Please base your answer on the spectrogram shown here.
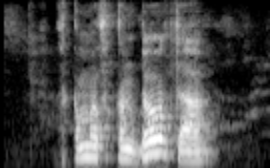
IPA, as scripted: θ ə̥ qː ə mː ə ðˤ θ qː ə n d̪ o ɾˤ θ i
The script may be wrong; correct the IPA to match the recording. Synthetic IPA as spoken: θ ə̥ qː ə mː ə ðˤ θ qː ə n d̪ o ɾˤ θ æ

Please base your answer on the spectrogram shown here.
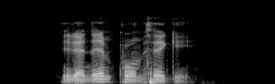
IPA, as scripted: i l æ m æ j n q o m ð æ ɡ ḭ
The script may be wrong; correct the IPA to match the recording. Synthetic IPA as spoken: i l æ n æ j m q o m θ æ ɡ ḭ

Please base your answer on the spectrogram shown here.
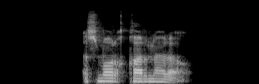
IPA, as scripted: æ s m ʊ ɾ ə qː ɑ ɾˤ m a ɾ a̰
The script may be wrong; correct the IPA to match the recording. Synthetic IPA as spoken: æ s m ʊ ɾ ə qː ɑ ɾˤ n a ɾ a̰

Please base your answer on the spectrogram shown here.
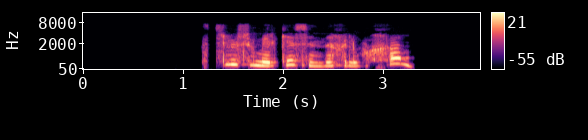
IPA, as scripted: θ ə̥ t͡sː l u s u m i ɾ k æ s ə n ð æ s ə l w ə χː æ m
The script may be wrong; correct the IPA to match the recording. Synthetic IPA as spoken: θ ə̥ t͡sː l u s u m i ɾ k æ s ə n ð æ χ ə l w ə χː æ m

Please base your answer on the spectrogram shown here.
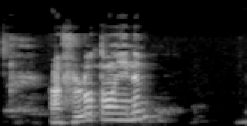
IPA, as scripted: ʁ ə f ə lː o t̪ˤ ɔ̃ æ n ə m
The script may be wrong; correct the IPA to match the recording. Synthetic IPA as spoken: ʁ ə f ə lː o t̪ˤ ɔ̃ i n ə m

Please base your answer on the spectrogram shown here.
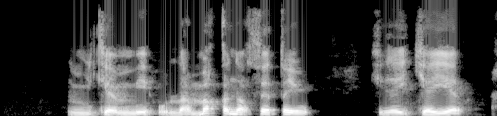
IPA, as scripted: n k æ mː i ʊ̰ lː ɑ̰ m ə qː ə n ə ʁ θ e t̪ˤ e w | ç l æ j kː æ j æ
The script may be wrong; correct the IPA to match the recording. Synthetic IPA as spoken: n k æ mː i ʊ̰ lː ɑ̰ m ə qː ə n ə ʁ θ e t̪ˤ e w | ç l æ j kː æ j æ

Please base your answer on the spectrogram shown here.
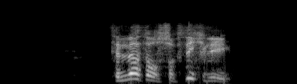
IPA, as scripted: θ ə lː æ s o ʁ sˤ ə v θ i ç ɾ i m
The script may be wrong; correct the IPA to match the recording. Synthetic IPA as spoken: θ ə lː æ θ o ʁ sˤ ə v θ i ç l i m

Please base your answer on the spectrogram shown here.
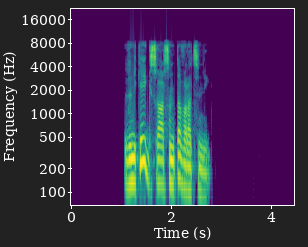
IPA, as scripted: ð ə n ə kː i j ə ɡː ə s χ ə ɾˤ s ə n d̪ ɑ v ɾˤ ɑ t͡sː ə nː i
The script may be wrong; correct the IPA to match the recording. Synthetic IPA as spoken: ð ə n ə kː æ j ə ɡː ə s ʁ ə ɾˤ s ə n t̪ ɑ v ɾˤ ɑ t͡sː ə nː i

